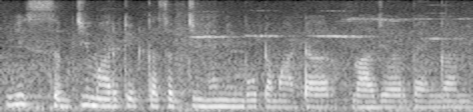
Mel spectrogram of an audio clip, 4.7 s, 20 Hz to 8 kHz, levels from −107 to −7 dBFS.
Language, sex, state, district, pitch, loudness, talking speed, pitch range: Hindi, female, Chandigarh, Chandigarh, 170 Hz, -20 LUFS, 125 wpm, 160-185 Hz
